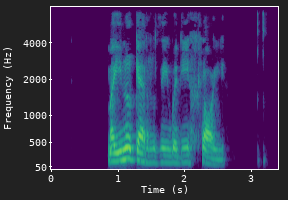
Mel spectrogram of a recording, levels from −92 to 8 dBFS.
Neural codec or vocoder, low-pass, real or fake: none; 7.2 kHz; real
